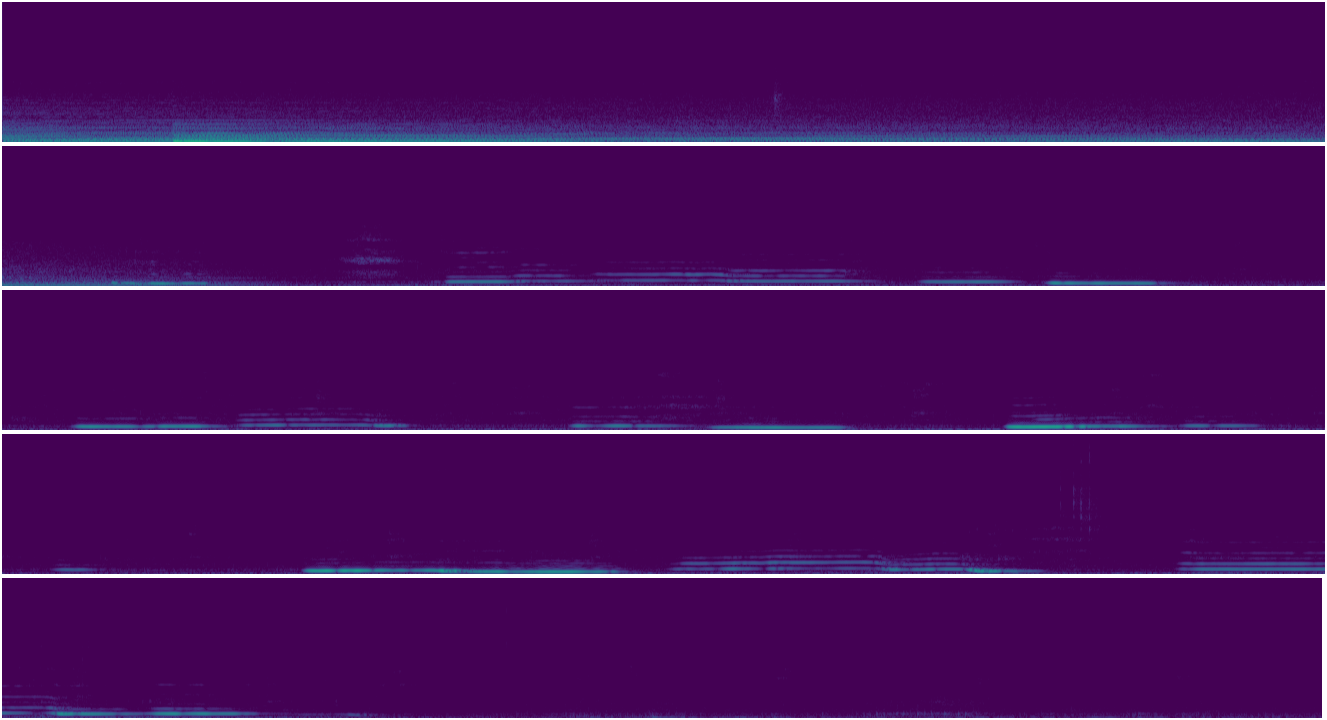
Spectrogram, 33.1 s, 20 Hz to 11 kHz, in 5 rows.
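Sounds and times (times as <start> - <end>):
woman humming a slow tune: 0.0 - 7.7, 8.8 - 12.5, 13.6 - 15.3, 16.1 - 17.5, 18.2 - 20.4, 21.3 - 25.0, 25.7 - 27.8.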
